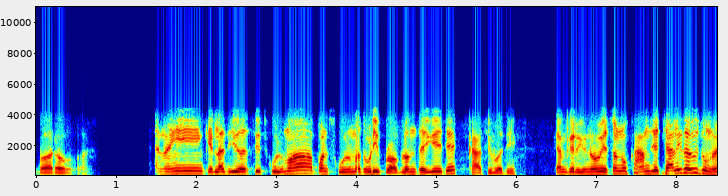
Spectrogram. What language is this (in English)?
Gujarati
